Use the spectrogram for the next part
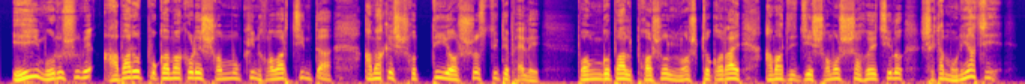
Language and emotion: Bengali, fearful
